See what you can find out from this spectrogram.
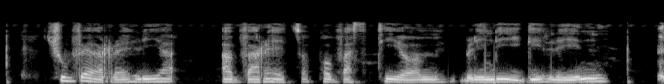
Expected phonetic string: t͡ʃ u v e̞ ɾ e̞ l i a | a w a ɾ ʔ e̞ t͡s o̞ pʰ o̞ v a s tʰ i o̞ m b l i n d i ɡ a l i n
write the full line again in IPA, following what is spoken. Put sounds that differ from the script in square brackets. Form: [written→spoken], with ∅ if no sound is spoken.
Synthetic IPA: t͡ʃ u v e̞ ɾ e̞ l i a | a [w→v] a ɾ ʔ e̞ t͡s o̞ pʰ o̞ v a s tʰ i o̞ m b l i n d i ɡ [a→i] l i n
